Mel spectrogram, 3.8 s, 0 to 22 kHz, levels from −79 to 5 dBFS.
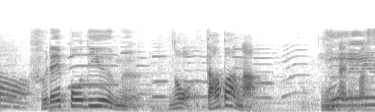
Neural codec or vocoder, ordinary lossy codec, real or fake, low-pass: none; none; real; none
